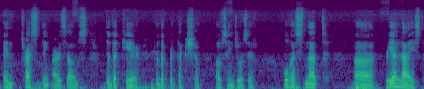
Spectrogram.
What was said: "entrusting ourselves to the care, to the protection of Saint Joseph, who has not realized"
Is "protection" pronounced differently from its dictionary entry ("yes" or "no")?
no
